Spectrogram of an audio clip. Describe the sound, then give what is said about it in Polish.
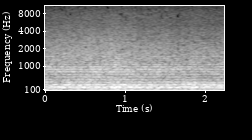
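Strong wind blows outside a building in a steady, dense roar that fills the whole clip at an even, fairly loud level, with no pauses or gusts breaking it and no voices. “Słyszysz ten silny wiatr?”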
